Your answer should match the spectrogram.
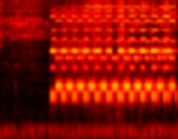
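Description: A telephone bell rings loudly and close, a sustained trilling ring that starts abruptly after a quiet moment and continues to the end, with faint background murmur before it.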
